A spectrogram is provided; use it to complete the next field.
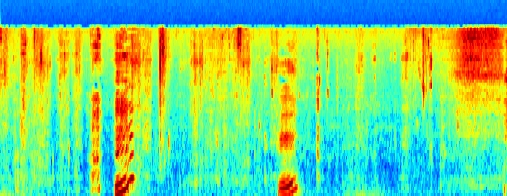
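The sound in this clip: Crunching bites of a Calbee snack: two short, loud crisp crunches stand out against faint voices and low background noise.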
